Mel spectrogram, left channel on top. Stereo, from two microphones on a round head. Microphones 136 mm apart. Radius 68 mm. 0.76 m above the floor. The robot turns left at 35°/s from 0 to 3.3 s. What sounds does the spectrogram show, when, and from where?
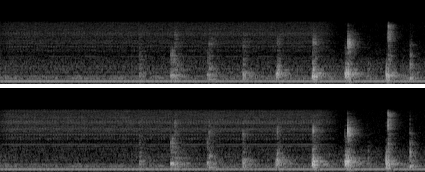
1.4 s running footsteps: 5° left (ahead or behind), 0.7 m; by 4.2 s 40° right (ahead or behind), 1.7 m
